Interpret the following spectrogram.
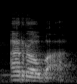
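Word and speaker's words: arroba: the way there but what about the at sign in spanish it's aroba so an email address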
